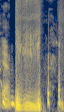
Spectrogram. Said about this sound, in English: Yes, fart noise.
